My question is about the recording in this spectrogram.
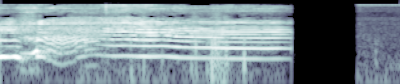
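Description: A small child crying: one long, high, wavering wail that cuts off suddenly about a second and a half in.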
